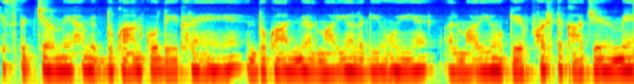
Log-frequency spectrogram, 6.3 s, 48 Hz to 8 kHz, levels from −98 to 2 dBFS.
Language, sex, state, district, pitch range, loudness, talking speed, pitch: Hindi, male, Haryana, Charkhi Dadri, 110-115 Hz, -18 LUFS, 190 wpm, 115 Hz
